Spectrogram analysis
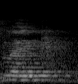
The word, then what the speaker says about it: plaque: Papá, pues la placa que afortunadamente en español y en inglés, en español se escribe placa y se dice placa y en inglés es plake y se escribe plaque, pero afortunadamente es la misma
